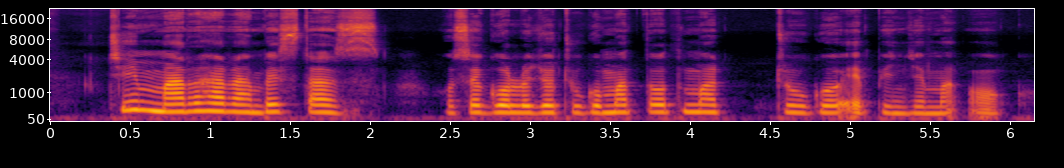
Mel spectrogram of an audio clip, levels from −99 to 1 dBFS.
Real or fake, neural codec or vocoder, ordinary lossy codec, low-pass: real; none; none; none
